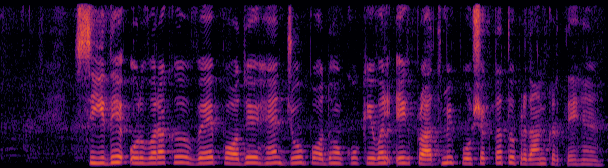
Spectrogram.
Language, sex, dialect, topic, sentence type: Hindi, female, Marwari Dhudhari, agriculture, statement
